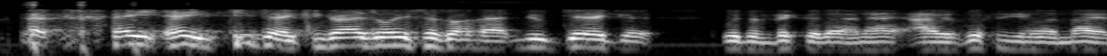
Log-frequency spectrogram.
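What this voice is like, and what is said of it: Distinctive accent, sounds like Phil Baroni. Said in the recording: “accent ... You can tell me it's it's Phil Baroni and I won't be able to tell you any different.”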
